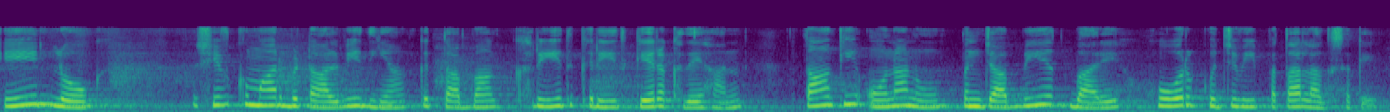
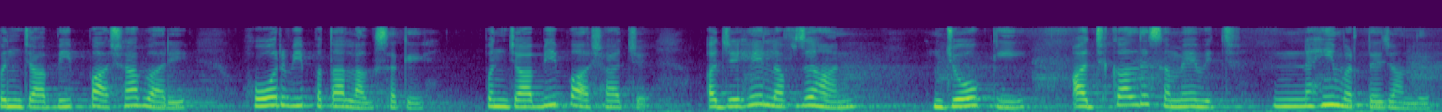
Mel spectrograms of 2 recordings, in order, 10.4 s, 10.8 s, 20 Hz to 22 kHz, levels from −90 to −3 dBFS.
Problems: none marked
